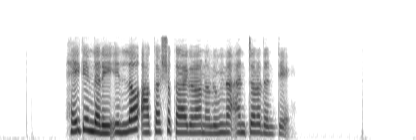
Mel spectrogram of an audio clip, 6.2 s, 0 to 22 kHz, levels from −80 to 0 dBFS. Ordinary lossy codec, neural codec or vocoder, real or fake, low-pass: none; codec, 16 kHz in and 24 kHz out, 0.4 kbps, LongCat-Audio-Codec, two codebook decoder; fake; 7.2 kHz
